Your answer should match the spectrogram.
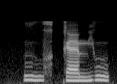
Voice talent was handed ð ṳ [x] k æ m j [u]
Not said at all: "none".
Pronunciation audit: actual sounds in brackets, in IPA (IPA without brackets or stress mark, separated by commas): x, u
